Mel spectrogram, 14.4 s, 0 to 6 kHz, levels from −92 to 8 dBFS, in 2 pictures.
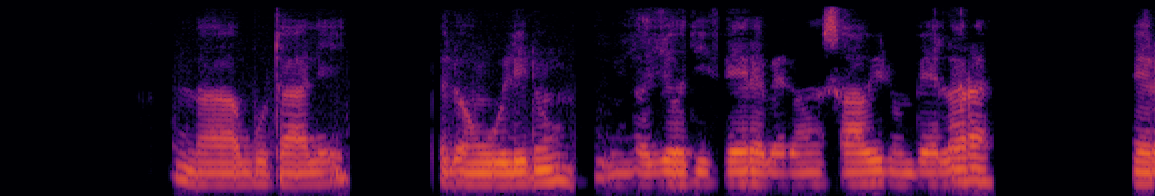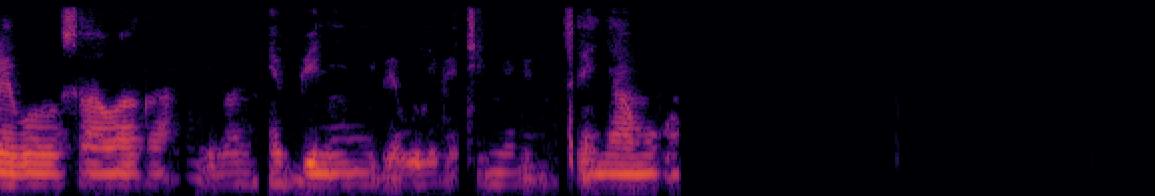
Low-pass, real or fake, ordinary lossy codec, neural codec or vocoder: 5.4 kHz; fake; MP3, 48 kbps; vocoder, 44.1 kHz, 128 mel bands every 256 samples, BigVGAN v2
